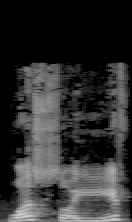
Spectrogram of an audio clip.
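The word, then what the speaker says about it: وَالصَّيْف: Wassoifi dibacanya wassoif atau dipanjangkan 4 harokat. Wassoif. Atau 6 harokat. Wassoif. Boleh. Tulisannya wassoifi tetapi karena waqaf dibaca wassoif.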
